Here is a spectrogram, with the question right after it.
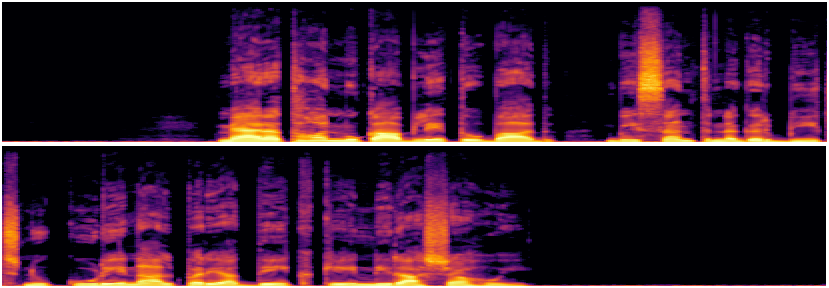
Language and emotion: Punjabi, sad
